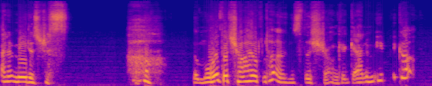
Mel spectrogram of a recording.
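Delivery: musing out loud, talking to himself. Voicing Noir at the fire looking at a list: Noir talking to himself. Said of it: "Noir's just talking to himself".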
